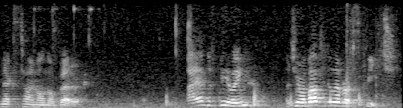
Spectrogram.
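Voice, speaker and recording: A man's voice: big pitch swings, normal speed. Man playing a sardonic scheming playwright, echoey stage. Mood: smug. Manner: theatrical, sardonic. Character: smug, scheming middle-aged playwright husband, coolly ruthless. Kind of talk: live stage acting. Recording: echoey amateur stage recording, background rumble.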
